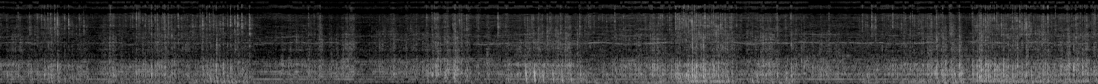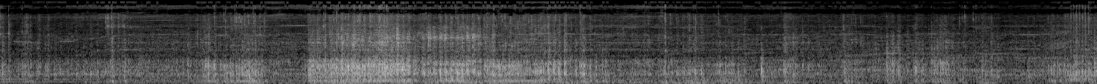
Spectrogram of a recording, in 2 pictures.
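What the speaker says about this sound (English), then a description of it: "I usually just mix it on low at first to get everything mixed up, and then I'll switch over to high." An electric mixer beats cake batter, running at low speed first and then switched up to high, a steady whirring motor drone that grows louder and busier partway through, with no talking.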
